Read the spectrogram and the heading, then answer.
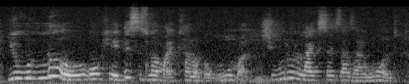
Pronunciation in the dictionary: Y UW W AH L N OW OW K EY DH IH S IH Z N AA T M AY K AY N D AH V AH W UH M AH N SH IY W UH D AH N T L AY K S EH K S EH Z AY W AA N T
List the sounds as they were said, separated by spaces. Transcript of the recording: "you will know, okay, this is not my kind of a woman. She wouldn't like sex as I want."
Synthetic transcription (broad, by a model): Y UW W N OW OW K EY DH IH S IH Z N AA T M AY K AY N AH V AH W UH M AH N SH IY W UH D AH N T L AY K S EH S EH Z AY W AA N T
